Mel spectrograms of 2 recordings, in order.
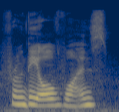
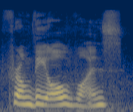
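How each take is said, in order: No difference in how they are said.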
